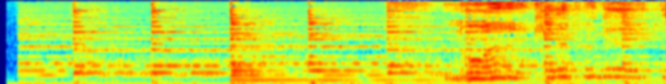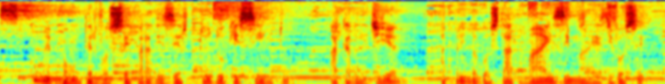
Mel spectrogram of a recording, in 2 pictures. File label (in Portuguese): ROMANTICA MASC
